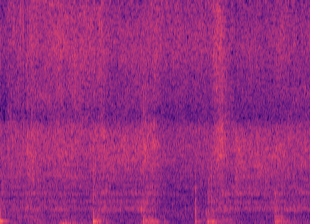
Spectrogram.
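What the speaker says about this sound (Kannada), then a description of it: "ಇವಾಗ ಬಟಾಣಿ ಕಾಳು ಹಾಕ್ಕೊಳೋಣ ಹಸಿ ಬಟಾಣಿ ಇದು ಅರಿಶಿನ ಪುಡಿ ಕಲ್ಲುಪ್ಪು ಇವಾಗ ನೀಟಾಗಿ ಮಿಕ್ಸ್ ಮಾಡ್ಕೊಳೋಣ" Chicken pieces and fresh green peas with turmeric powder and rock salt being stirred in a hot oiled pan, a steady sizzle broken by several distinct scraping strokes of the spatula, with no talking.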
